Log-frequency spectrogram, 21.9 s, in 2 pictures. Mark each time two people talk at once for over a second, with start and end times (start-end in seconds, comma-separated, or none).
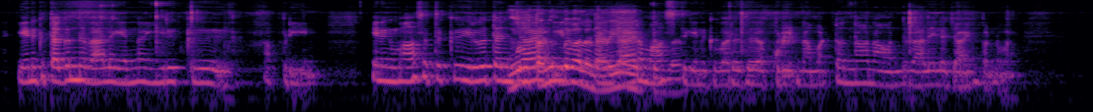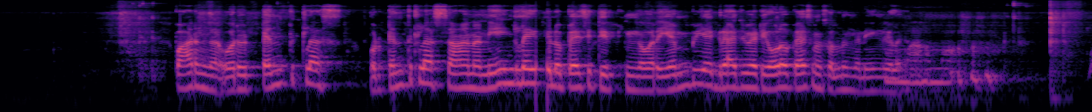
5.1-6.8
